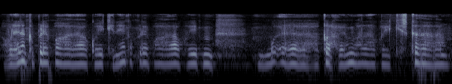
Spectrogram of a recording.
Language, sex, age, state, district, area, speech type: Dogri, female, 18-30, Jammu and Kashmir, Samba, rural, spontaneous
